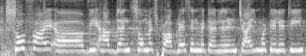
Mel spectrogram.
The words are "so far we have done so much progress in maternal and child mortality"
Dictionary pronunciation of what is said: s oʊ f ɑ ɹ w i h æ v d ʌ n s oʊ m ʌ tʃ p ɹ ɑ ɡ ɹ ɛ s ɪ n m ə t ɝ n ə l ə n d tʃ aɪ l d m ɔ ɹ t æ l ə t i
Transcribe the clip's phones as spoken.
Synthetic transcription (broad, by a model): s oʊ f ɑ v i h æ v d ʌ n s oʊ m ʌ tʃ p ɹ ɑ ɡ ɹ ɛ s ɪ n m ə t ɝ n ə l ə n d tʃ aɪ l d m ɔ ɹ t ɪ l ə t i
